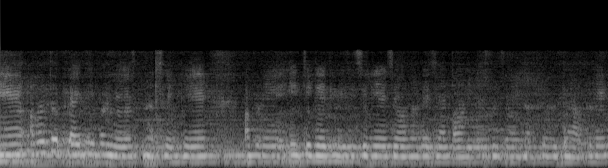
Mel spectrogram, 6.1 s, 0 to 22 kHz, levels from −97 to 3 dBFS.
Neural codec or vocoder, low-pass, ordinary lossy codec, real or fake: codec, 32 kHz, 1.9 kbps, SNAC; 7.2 kHz; none; fake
